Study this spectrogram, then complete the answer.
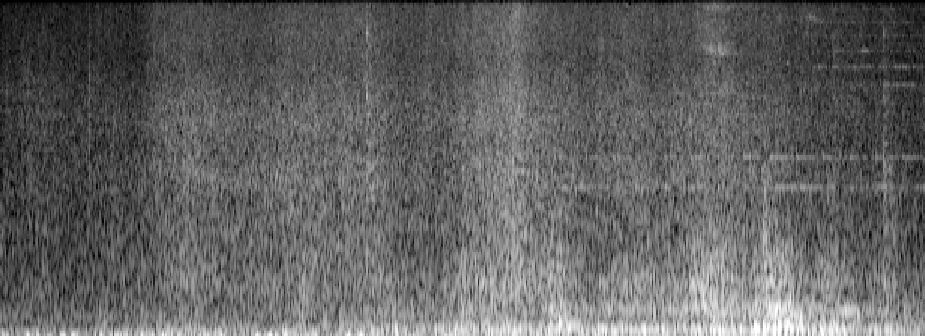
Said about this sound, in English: … and I are standing down by the boat launch, recording the sound of the water and the passing trains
